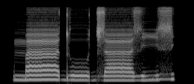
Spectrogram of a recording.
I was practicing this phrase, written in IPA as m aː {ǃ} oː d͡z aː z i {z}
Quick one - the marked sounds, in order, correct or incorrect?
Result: incorrect: d, correct

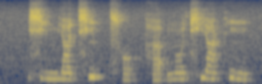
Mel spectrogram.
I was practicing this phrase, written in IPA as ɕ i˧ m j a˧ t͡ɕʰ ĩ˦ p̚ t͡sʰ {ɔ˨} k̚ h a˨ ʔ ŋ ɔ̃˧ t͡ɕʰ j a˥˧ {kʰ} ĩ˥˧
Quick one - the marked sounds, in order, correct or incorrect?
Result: correct, correct

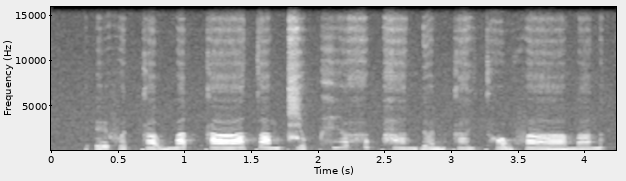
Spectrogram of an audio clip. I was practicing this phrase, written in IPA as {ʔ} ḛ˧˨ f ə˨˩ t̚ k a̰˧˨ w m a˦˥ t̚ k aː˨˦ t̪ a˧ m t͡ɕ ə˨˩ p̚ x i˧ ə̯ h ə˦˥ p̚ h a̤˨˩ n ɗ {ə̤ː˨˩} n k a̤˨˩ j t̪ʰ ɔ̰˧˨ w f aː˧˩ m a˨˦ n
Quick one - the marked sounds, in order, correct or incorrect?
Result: correct, incorrect: ə̰ː˧˨

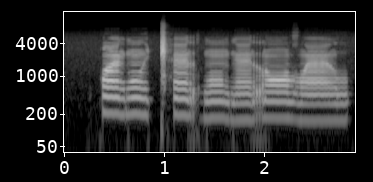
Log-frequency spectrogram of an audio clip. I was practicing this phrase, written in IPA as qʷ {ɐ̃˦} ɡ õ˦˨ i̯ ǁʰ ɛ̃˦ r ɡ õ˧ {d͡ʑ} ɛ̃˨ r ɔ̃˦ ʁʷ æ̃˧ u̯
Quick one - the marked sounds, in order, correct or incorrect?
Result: incorrect: æ̃˦, incorrect: ɡ

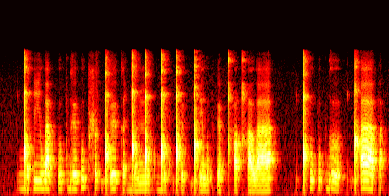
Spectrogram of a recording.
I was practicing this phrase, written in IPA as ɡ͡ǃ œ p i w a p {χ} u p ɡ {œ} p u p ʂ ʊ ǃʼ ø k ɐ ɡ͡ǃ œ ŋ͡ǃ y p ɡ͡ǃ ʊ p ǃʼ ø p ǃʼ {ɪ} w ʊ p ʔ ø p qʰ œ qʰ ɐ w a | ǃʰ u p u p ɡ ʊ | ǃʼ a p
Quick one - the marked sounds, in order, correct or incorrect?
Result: incorrect: ʔ, incorrect: ø, correct

